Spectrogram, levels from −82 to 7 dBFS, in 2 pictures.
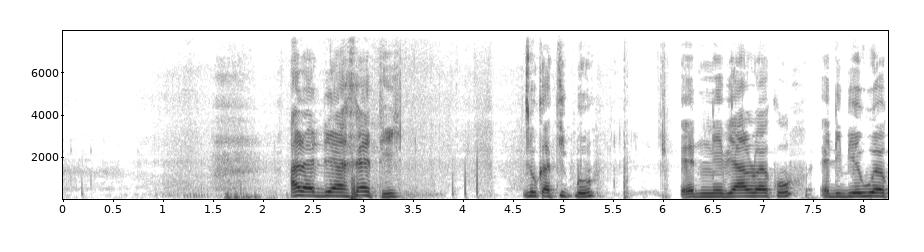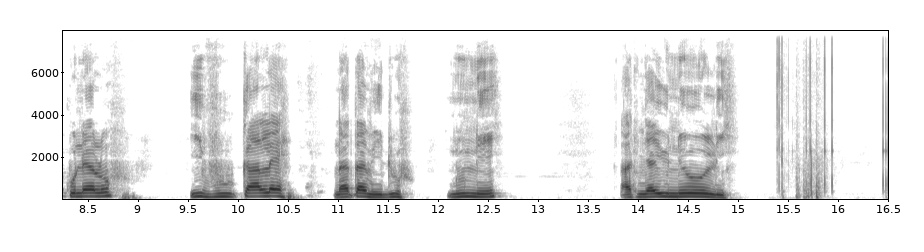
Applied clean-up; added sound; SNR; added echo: none; none; none; none.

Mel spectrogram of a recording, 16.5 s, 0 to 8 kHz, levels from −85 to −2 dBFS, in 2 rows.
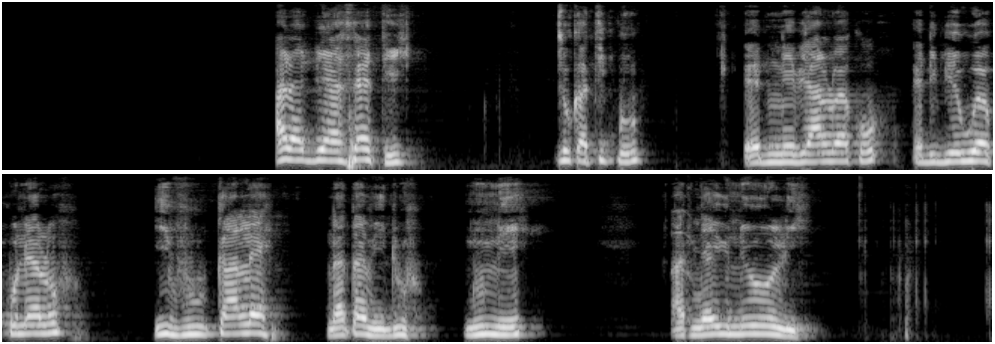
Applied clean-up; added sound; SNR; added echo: neural mask model DeepFilterNet 3.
